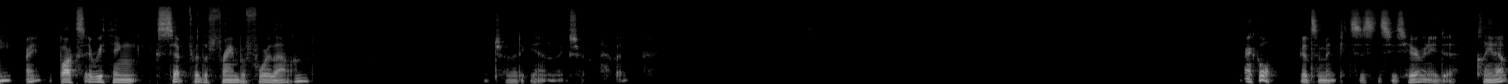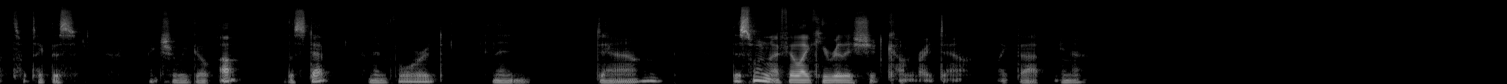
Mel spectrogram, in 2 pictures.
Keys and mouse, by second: 4.3 p, 7.8 space, 14.4 space, 15.7-22.3 drag, 23.1 click, 23.4 g, 25.3-30.1 drag.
